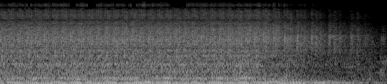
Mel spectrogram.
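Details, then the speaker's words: Land Rover Series 3 first start after head gasket replacement, not run in months, intermittent starter: catches and runs rough with a choppy, clattery beat; clatter source unknown, owner asks if it's valve clatter or low oil. "Okay, so that is really rough, but it did start. That sounds pretty good. Bit clattery. Where's that clatter coming from?"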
